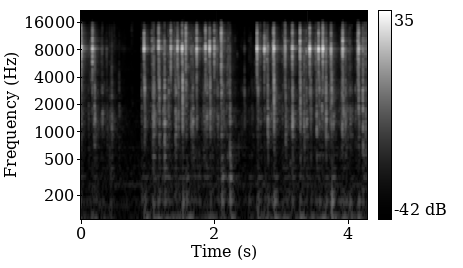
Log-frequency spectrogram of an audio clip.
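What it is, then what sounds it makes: Mechanical keyboard being typed on. Fingertips type fast on the plastic keycaps of a black RGB mechanical keyboard made of plastic and metal, producing rapid, bright, crisp clicks with almost no low end. The clattering runs in quick bursts, broken by a brief silence near the start and a shorter lull midway, and each keystroke dies away almost instantly.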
